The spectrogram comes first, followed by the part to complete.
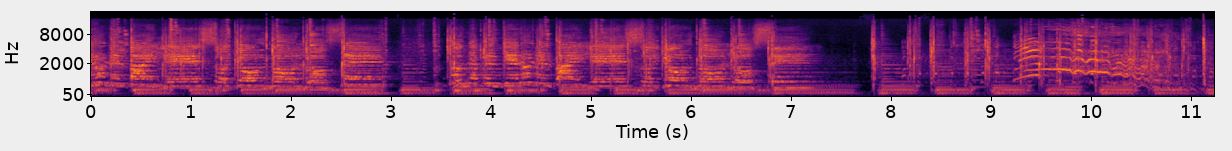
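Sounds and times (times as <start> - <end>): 
upbeat rhythmic song about farm animals: 0.0 - 11.2
laughter: 8.1 - 11.2
horse neighing: 9.3 - 10.9.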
